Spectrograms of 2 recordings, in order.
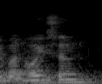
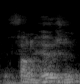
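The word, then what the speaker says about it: Van Heusen: and donald dream jimmy van hoysen yeah sorry for the pronunciation yeah it sounds dutch van hosen it's really a dutch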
